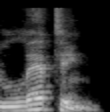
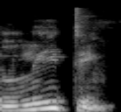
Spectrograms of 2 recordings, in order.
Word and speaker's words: letting: to that word letting here's another you said leading so first of all that it would be like to be leaked it would be l-l-e-e-t all right it's only one e and then they also make it very clear with two T's then with two consonants then the vowel sound is often almost always closed so instead of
